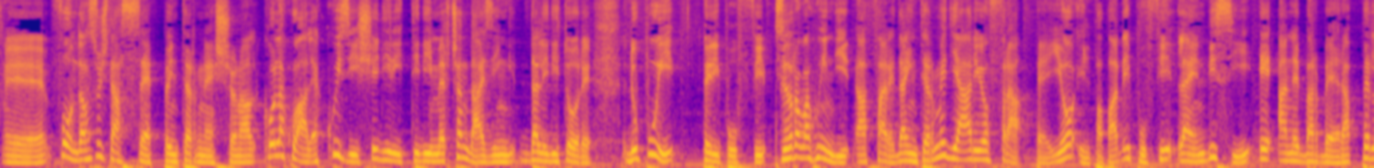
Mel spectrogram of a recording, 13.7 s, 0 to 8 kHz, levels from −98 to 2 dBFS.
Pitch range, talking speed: 115-155 Hz, 165 wpm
